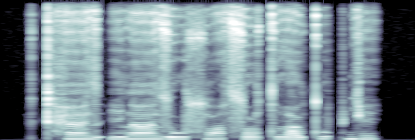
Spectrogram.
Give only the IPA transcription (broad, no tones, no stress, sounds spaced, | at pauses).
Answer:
kʰ æ̃ z ʔ i l ãː z u sʷ ã sˤ u t ðˤ i tʷ æ p ɟ ĩ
